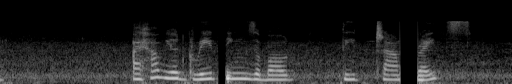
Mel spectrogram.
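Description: Packet loss on an ADPCM call cuts hard-edged silent holes at 2.18 to 2.30 s (80 ms lost) and 4.00 to 4.24 s (180 ms, about ten packets). Unlike a plain dropout, the 64 kbit/s G.722 decoder's predictor loses track, so sound resumes slightly distorted, settling within tens of milliseconds.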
